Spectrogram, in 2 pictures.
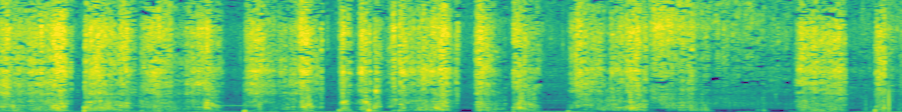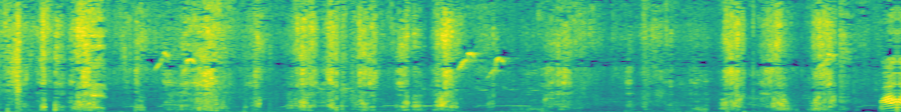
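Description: A wooden stick pounding and mashing syrup-soaked boondi in a large aluminium pot, giving repeated irregular knocks, with voices talking alongside.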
